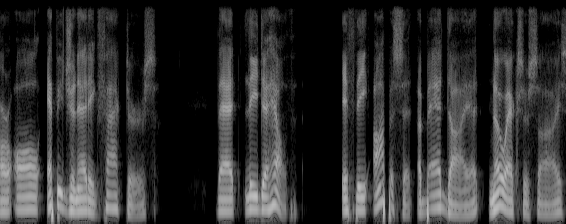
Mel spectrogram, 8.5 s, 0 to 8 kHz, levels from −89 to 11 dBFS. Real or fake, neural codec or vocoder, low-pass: real; none; 7.2 kHz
